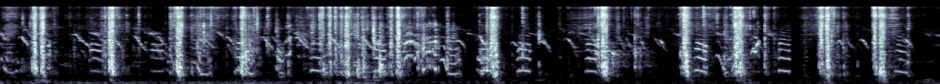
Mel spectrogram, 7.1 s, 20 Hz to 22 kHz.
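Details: A group of 28-day-old francolin (teetar) chicks feeding in a yard, peeping loudly in rapid repeated high slurred notes while hard pecking taps sound roughly every half second.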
